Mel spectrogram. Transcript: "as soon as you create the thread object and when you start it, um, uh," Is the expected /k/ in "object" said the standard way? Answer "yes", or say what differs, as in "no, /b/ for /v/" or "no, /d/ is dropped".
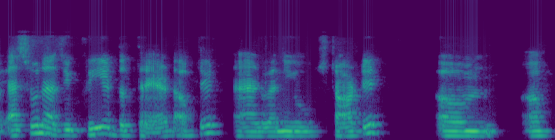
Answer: no, /k/ is dropped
